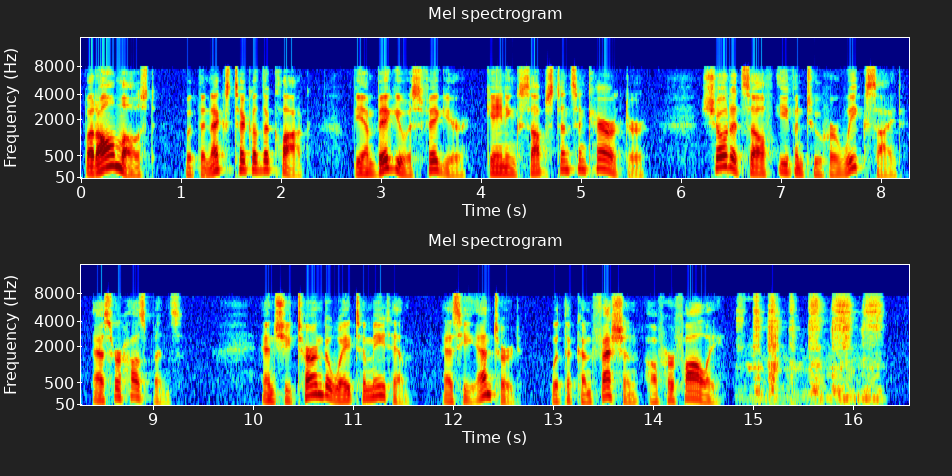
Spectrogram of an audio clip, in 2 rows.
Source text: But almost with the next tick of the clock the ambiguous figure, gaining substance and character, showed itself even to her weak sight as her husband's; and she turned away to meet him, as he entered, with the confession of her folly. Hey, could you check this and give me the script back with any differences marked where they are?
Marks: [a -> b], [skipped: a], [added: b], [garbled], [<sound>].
But almost with the next tick of the clock the ambiguous figure, gaining substance and character, showed itself even to her weak sight as her husband's; and she turned away to meet him, as he entered, with the confession of her folly. [laugh]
